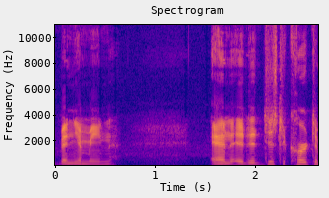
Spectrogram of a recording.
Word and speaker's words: Benjamin: i had to cr pronounce it benyamin and it just occurred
